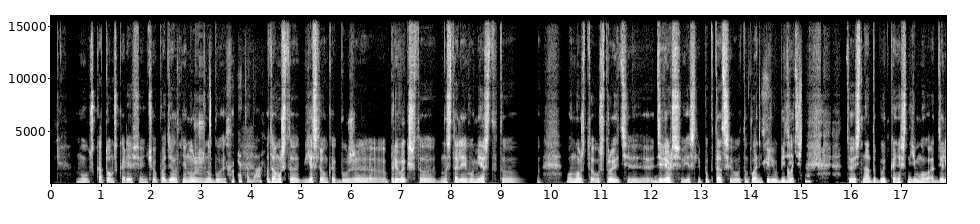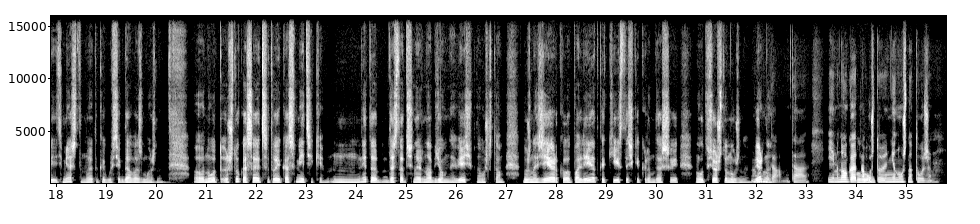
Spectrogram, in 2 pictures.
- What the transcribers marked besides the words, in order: tapping; chuckle; distorted speech
- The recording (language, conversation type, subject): Russian, advice, Как организовать рабочий стол, чтобы работать продуктивнее?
